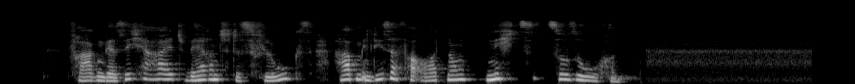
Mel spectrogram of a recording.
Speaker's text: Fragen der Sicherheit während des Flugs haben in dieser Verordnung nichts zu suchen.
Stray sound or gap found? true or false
false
